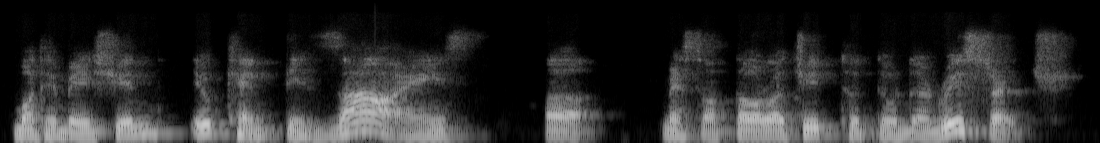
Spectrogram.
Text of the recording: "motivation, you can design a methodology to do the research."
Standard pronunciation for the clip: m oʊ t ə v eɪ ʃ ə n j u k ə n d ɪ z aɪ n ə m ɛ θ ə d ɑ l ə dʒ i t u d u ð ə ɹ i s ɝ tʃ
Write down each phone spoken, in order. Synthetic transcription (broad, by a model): m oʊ t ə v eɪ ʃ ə n j u k ə n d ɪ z aɪ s ə m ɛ s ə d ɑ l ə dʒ i t u d u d ə ɹ i s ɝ tʃ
